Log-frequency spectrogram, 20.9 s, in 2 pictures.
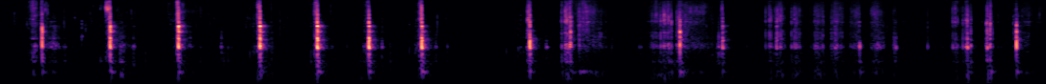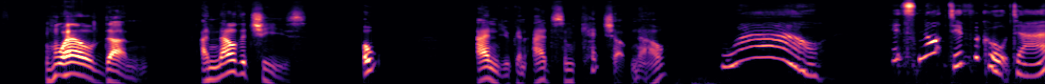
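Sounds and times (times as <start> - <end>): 
knife chopping tomato, lettuce and onion for a hamburger: 0.3 - 4.5, 5.2 - 10.5
speech: 11.0 - 11.9, 12.5 - 13.6, 15.2 - 18.8, 19.4 - 20.8.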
